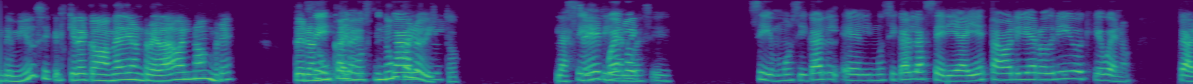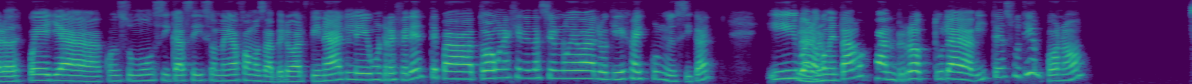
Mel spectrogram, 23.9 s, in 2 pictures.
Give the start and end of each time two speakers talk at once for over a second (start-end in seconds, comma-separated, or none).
3.0-4.3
